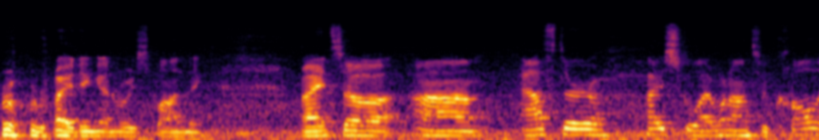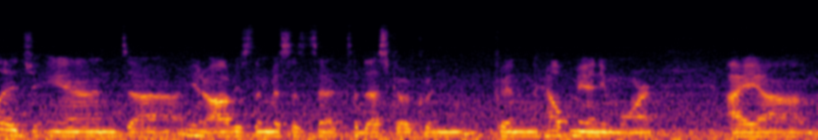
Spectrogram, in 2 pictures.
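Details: Stuttering in an adult man, onset around age six, persisting though reduced after speech therapy.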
